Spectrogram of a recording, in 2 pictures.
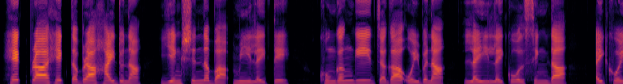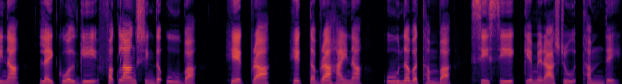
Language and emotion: Manipuri, neutral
